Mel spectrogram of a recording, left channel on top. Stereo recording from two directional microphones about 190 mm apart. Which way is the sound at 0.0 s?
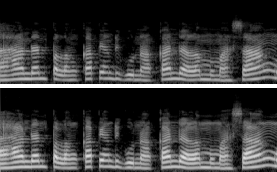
35° right (ahead or behind).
